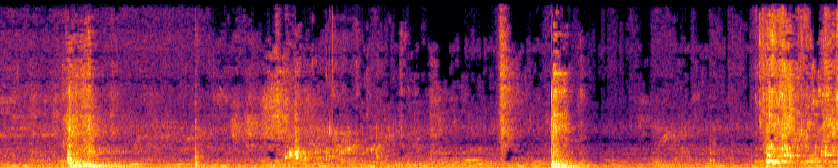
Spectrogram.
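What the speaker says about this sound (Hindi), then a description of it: "अब मैं पानी डालने लगी हूँ।" Water poured into a cooking pot while making qehwa, a spiced green tea, heard as irregular splashing bursts over a low steady hum, close by, with no talk.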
